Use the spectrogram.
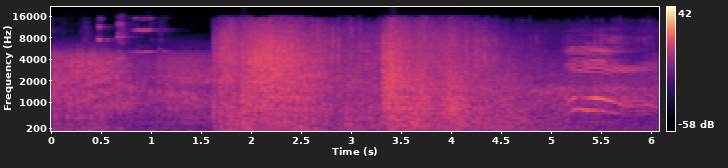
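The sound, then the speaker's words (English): Sustained, dense gunfire and booming blasts from several guns in a video game battle, loud throughout, with a heavier stretch setting in after about a second and a half. “Uh-oh, there's six of them now. All guns firing.”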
